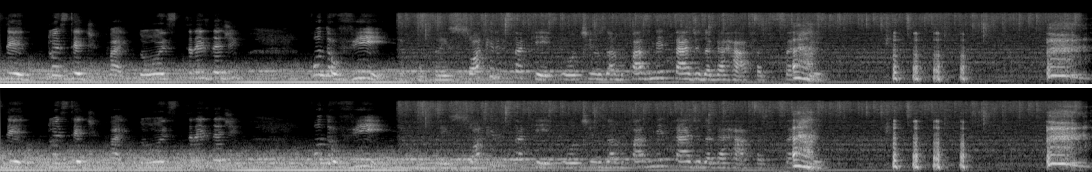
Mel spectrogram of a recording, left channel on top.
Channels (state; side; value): normal; both; correlation 0.62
